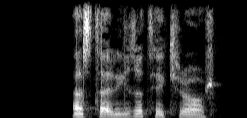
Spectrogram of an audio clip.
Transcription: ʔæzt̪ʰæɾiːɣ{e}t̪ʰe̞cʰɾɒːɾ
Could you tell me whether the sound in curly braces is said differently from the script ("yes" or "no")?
no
